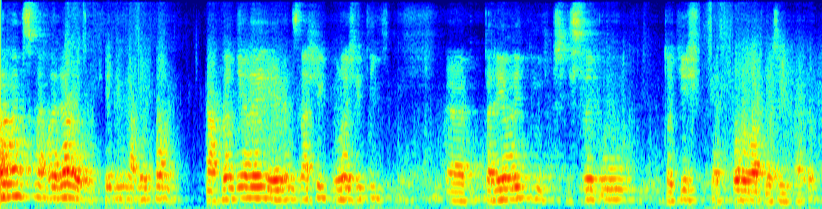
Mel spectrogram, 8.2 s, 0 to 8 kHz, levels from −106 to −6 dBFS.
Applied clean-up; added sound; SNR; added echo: neural separator model SepFormer DNS4.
